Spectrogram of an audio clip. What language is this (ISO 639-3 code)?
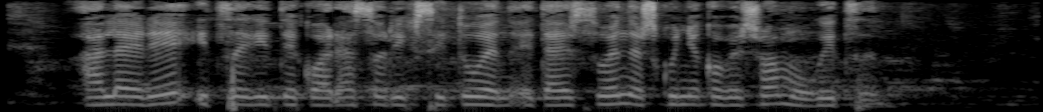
eus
